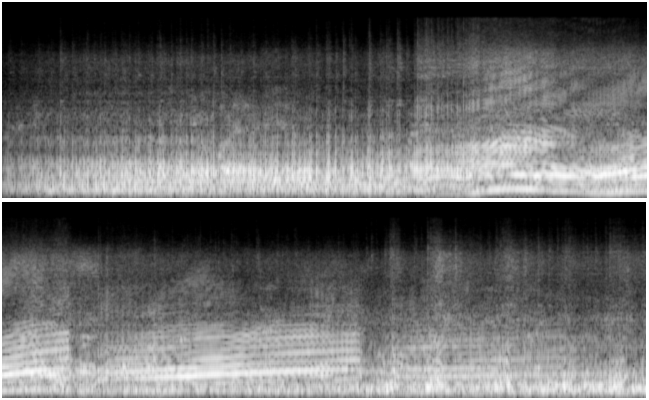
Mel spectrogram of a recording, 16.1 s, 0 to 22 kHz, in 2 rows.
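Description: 1972 Suzuki T500 Titan's 493cc two-stroke parallel twin held at steady revs, then about five seconds in accelerating hard away. Its pitch climbs in several runs, each ending in a drop as it shifts up a gear.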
